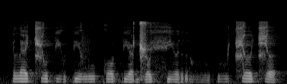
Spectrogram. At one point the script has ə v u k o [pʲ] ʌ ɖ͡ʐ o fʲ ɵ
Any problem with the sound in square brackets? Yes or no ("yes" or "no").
no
